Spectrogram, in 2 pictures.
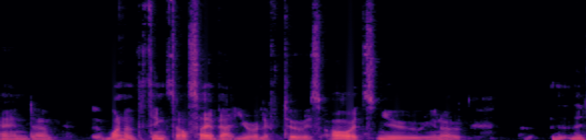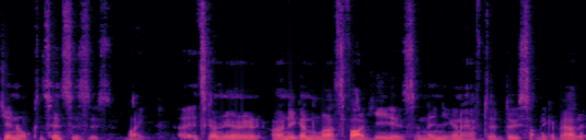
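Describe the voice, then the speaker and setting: Lively intonation with vocal fry. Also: man, fairly low pitch for a man. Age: 60s. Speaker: health vlogger sharing patient experience. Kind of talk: casual explanatory monologue. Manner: hesitant, many fillers and restarts.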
